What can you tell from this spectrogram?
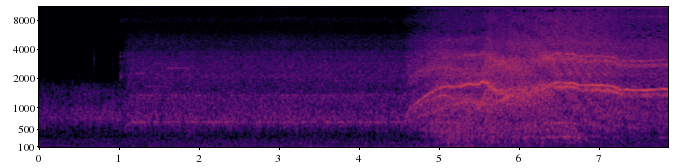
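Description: Electric motors and ducted propellers of a 4S 3-inch cinewhoop quadcopter spinning up for takeoff: a faint steady hum comes in about a second in, then about five seconds in the pitch rises sharply into a loud, steady high whine as the throttle goes up.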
